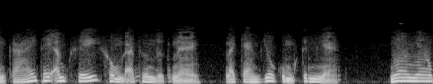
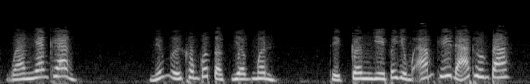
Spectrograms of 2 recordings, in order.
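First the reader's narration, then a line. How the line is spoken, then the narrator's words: Shouted. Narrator (Vietnamese): Hoàng Dung quát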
